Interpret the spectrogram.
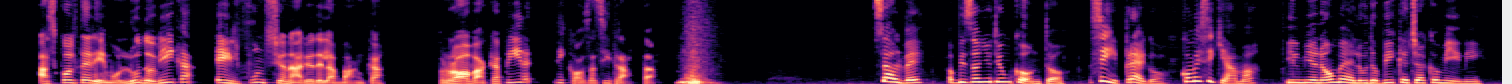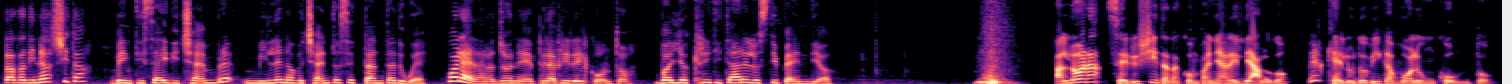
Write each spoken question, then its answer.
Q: Perché Ludovica vuole un conto?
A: Sì, Ludovica vuole che il suo stipendio arrivi su questo nuovo conto che sta per aprire.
